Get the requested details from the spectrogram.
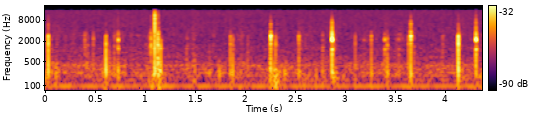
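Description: Long acrylic nails scratch and tap the metal mic capsules of a small black handheld Tascam recorder. Thirteen short, dry, bright clicks and scrapes land at irregular intervals over a faint low hum, each one stopping almost at once.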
